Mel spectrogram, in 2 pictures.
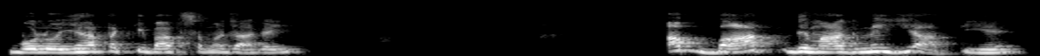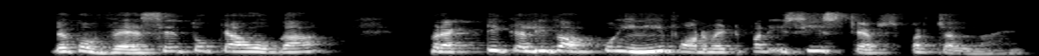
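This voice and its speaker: A man teaching a commerce class, explaining step by step, repeating his points and checking whether the students follow. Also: sits high. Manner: speaks deliberately and stresses listening. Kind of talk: classroom lecture. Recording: dull lo-fi lecture recording.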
